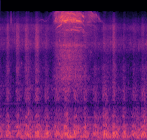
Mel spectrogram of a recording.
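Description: Steady rumbling of a moving train from inside a carriage, with low rhythmic clatter and a brief hissing burst partway through; no one speaks.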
